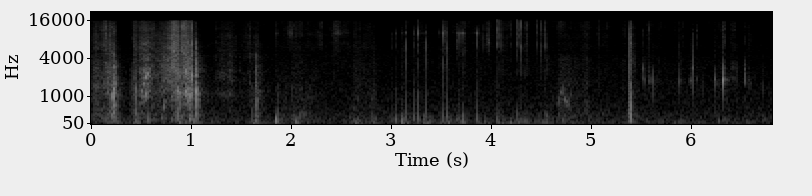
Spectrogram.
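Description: A small orange-labelled glass serum bottle with a black pump top, hollow and lying on a bedsheet, is held, then tapped and scratched with long red-painted nails. The first second brings loud, bright scratchy rustling, followed by many quick, dry, short taps and light scrapes with little low end.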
